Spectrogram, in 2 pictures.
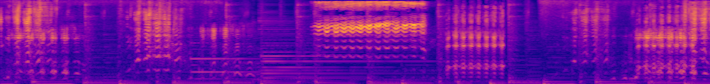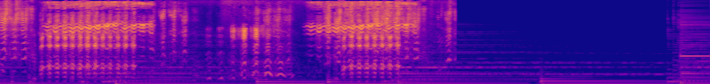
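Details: Repeated goat bleats, about half a dozen wavering, pulsed cries of around a second each, follow one another over continuous background music, which plays alone in the final seconds.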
